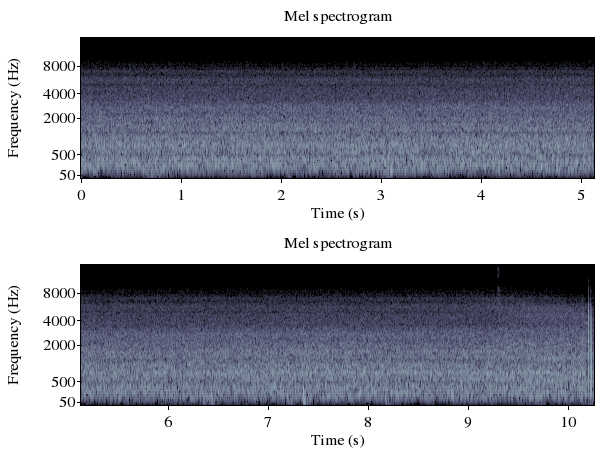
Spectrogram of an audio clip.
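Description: Steady, even background noise, a constant rush with a faint low hum and no distinct events.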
